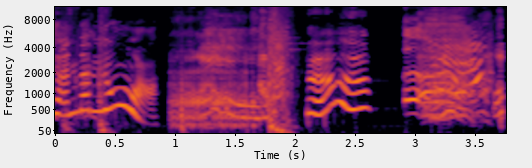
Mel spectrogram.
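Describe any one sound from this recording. A baby shouts angrily.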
